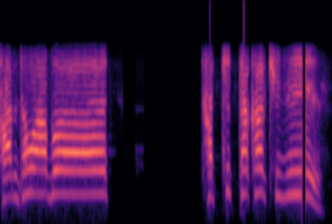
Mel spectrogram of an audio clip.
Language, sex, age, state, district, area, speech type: Bodo, female, 60+, Assam, Chirang, rural, conversation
